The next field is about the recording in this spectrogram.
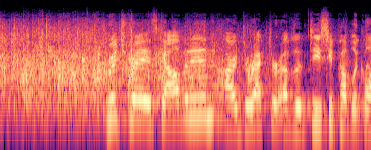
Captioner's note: applause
